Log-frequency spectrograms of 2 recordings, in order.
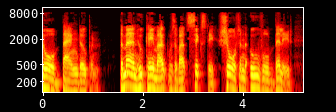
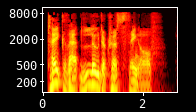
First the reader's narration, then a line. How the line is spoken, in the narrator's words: he growled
